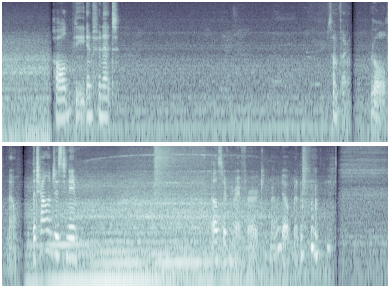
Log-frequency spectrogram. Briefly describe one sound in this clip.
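A young woman talks casually, close to the microphone.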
